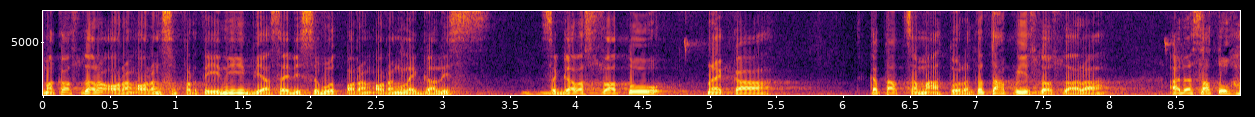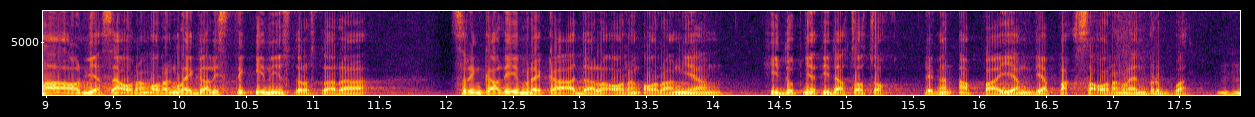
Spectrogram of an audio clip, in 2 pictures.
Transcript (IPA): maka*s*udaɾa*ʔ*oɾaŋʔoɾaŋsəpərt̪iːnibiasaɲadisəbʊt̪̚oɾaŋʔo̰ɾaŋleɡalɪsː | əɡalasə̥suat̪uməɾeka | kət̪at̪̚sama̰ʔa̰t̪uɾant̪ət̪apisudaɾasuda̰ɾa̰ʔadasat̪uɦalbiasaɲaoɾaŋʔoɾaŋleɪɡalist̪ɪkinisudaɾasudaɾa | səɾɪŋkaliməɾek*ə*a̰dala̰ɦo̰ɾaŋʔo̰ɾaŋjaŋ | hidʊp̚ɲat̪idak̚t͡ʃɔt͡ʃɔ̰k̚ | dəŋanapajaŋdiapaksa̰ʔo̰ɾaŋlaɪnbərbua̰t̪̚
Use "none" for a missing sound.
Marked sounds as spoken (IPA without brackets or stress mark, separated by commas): s, ʔ, a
